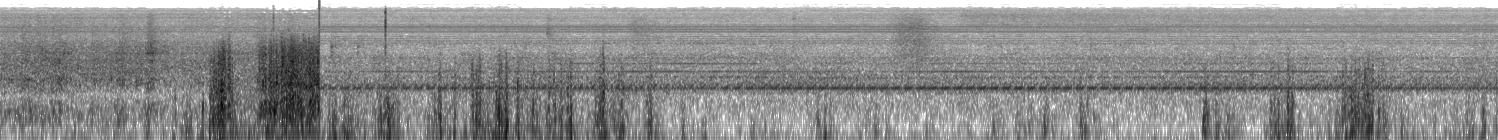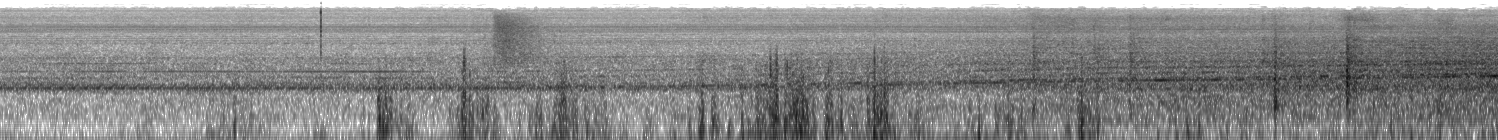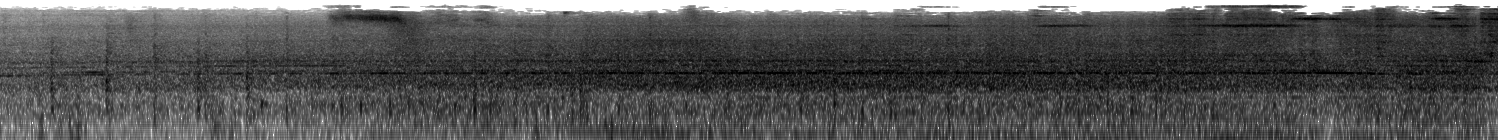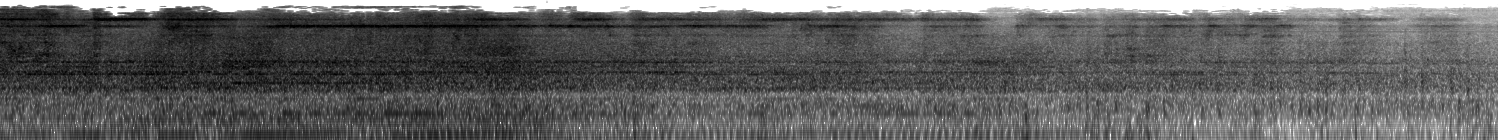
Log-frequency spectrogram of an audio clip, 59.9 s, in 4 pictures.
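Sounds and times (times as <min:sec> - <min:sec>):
passenger train moving: 0:00.0 - 0:59.9
wheels squealing on rails: 0:22.0 - 0:59.9.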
